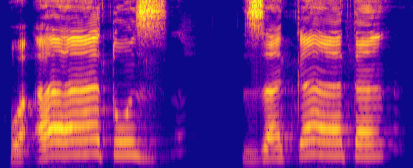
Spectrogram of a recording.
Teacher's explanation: تا کو زا کے ساتھ ملائیں گے، زا کے اوپر تشدید زور دیں گے ، اگلے زا کو نرم سے ادا کریں گے، وَآتُوا الزَّكَاةَ،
